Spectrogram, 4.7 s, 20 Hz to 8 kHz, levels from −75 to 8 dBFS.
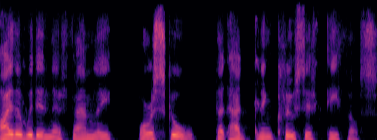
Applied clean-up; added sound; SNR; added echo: neural mask model DeepFilterNet 3.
